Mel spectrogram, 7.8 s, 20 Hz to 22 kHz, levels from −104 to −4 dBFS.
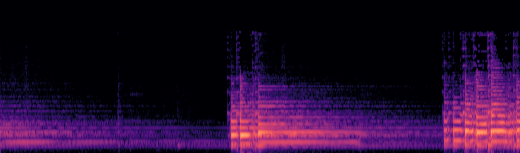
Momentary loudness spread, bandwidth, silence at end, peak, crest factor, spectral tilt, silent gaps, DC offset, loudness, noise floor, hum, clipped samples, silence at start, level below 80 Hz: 25 LU; 10 kHz; 0 s; -20 dBFS; 18 dB; -7.5 dB/octave; none; under 0.1%; -34 LUFS; -75 dBFS; none; under 0.1%; 0 s; -80 dBFS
